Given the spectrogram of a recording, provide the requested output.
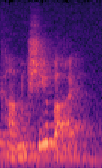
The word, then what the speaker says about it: kamishibai: japanese gardens today we're going to read a kami-shibai you can say it with me she bye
